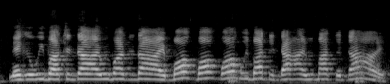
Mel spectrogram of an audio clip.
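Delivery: mock-panicky chicken chatter about dying; panicked chickens. Host imitates chickens in the coop, a touch of panic. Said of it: "intense yapping".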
